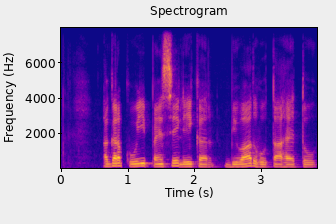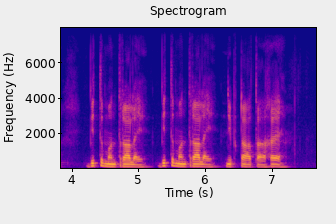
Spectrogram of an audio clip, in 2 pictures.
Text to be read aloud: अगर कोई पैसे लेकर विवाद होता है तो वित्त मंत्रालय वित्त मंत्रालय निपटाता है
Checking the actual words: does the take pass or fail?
pass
